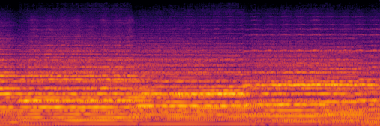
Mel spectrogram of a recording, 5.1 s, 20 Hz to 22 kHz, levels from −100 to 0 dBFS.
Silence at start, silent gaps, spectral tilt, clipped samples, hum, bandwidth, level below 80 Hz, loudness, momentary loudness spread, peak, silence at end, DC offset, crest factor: 0 s; none; -5.5 dB/octave; under 0.1%; none; 13 kHz; -50 dBFS; -19 LUFS; 3 LU; -6 dBFS; 0 s; under 0.1%; 12 dB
